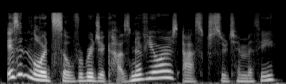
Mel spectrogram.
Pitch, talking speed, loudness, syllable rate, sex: 205 Hz, 210 wpm, -19 LUFS, 6.4 syllables/s, female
